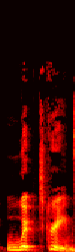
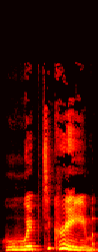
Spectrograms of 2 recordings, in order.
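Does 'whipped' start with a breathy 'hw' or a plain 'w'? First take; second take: w; hw. First: Whipped starts with a plain w sound. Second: Whipped starts with a breathy hw sound. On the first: "I just say whipped cream" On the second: "some people still keep that WH sound. I guess it would be more like, I can't even say it"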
